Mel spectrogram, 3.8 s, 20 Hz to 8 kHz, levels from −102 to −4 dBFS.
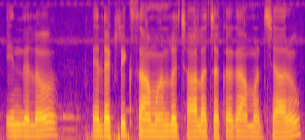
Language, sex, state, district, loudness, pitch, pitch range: Telugu, male, Telangana, Komaram Bheem, -19 LUFS, 120 Hz, 110-125 Hz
